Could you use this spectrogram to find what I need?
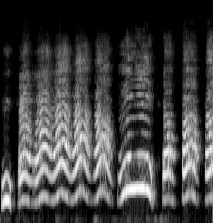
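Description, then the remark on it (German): A person shrieks and warbles loudly in about five quick bursts, imitating noisy screeching Australian birds with a wavering, squawking pitch. The bursts come close together. “Das ist nicht Vogelgesang, das ist Vogelgeschrei.”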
